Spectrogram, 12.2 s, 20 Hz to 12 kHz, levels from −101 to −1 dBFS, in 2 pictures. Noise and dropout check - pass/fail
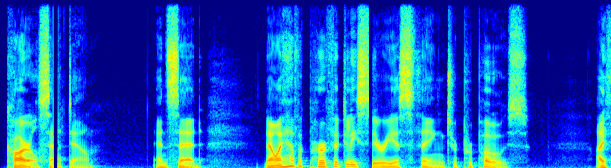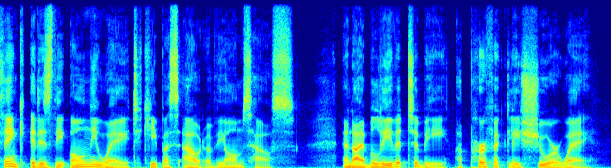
fail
